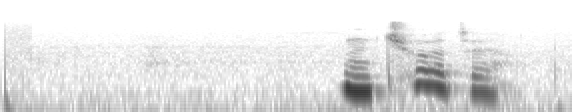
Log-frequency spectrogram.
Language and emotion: Russian, neutral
